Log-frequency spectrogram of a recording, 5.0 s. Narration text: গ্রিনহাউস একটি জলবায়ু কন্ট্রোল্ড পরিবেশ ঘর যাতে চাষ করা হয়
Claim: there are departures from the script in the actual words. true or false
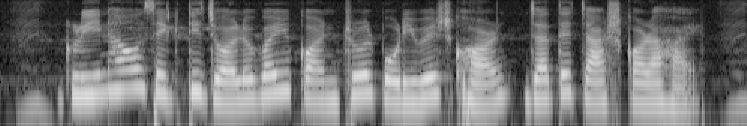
false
